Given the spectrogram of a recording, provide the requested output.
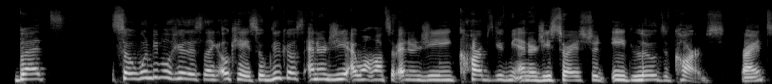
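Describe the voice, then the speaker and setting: A woman's dark, mellow voice, fairly high in pitch, with ordinary pitch variation and a fairly quick pace, on a very clean recording with a silent background. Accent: French. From France. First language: French. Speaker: biochemist and nutrition author. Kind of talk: casual interview. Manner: lively, laughs easily.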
